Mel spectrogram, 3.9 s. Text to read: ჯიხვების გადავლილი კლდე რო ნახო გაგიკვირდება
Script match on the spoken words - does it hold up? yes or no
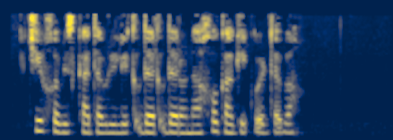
no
